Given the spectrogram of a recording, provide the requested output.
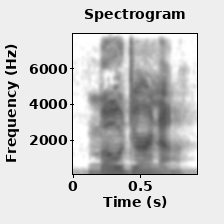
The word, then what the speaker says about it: Moderna: called moderna so now i know how to say this company's name by the way if everyone's listening yep moderna that's right what's this you're putting an extra r in there man you're doing it maybe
